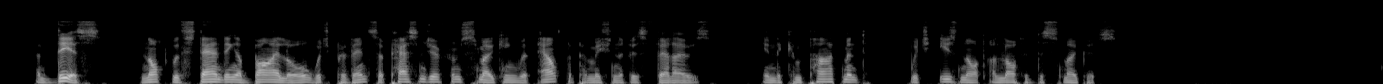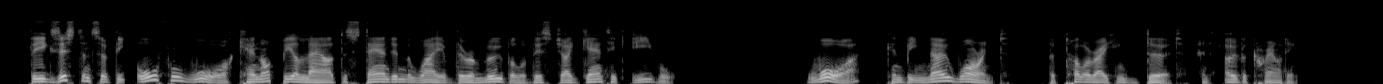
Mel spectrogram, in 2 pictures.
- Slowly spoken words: Yes, slow, 125 wpm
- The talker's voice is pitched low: Yes, low, 105 Hz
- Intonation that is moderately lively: Yes, average, 3.9 semitones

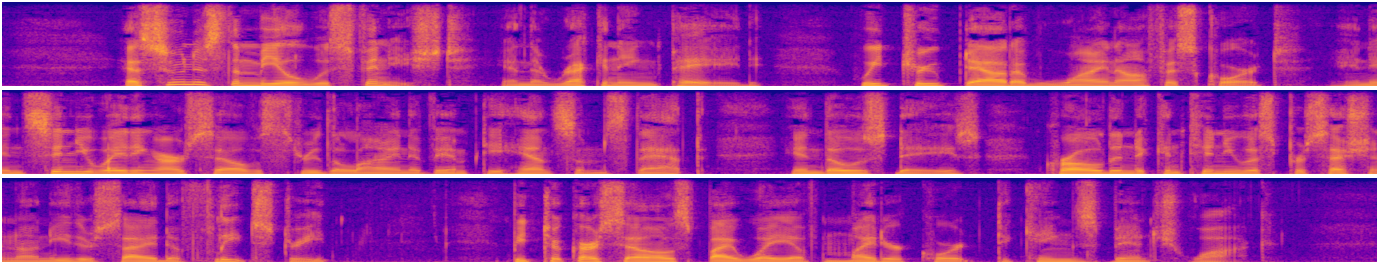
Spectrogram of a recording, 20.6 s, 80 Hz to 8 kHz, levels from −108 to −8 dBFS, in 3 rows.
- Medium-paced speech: Yes, average, 155 wpm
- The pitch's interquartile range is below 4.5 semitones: Yes, average, 3.4 semitones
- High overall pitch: No, low, 125 Hz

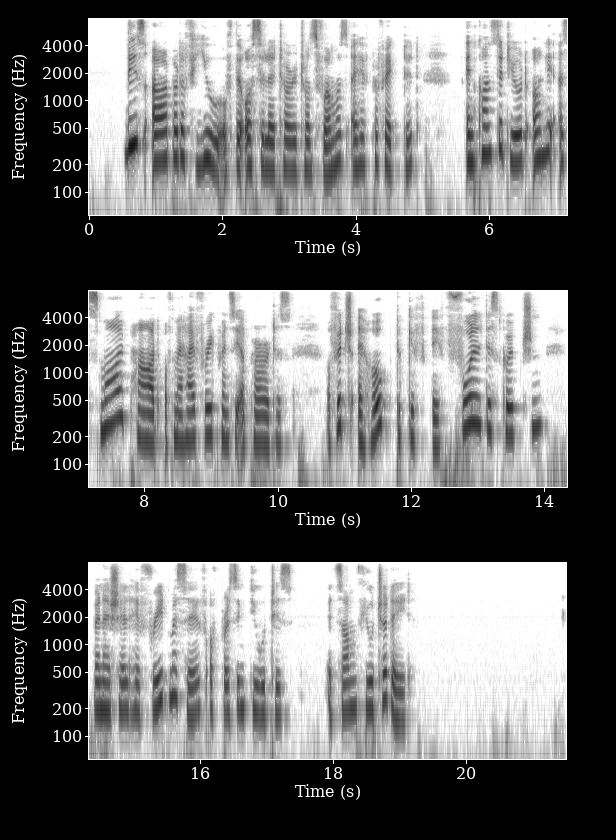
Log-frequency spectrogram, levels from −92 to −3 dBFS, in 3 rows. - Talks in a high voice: Yes, high, 195 Hz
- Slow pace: Yes, slow, 130 wpm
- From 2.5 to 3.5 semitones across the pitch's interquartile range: No, average, 4.4 semitones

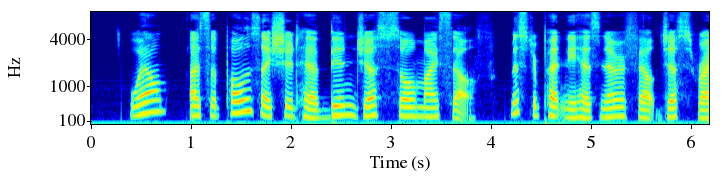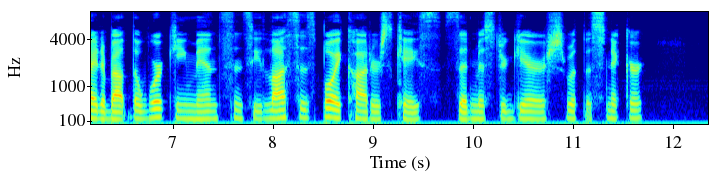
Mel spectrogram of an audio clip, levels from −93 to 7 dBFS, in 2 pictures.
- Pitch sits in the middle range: Yes, medium, 165 Hz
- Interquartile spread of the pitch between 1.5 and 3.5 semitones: No, average, 4.8 semitones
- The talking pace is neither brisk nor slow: Yes, average, 160 wpm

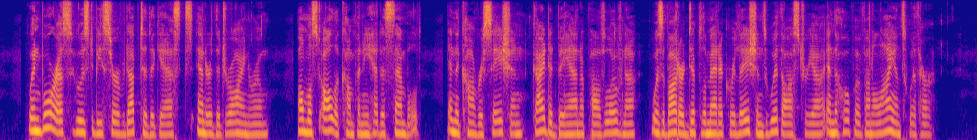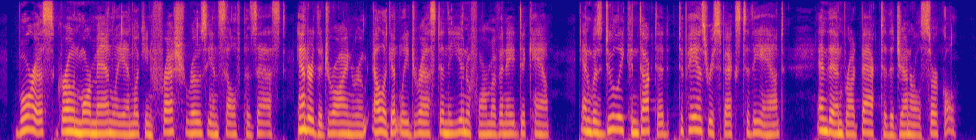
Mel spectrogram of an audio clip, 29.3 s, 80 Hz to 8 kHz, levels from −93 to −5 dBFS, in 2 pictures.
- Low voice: No, medium, 180 Hz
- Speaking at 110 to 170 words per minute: No, average, 180 wpm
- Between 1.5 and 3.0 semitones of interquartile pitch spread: Yes, narrow, 2.4 semitones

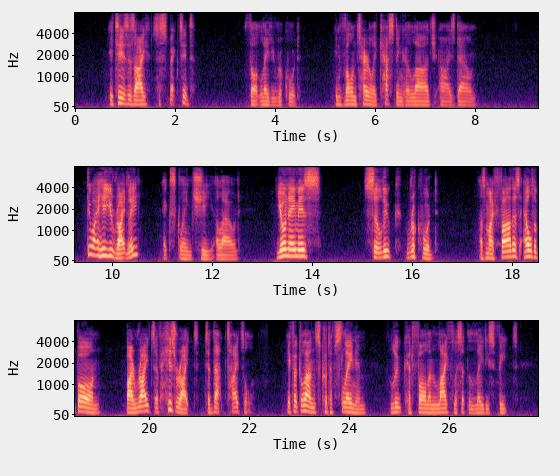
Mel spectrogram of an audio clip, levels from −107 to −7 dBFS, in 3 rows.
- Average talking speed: No, slow, 125 wpm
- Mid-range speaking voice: No, low, 130 Hz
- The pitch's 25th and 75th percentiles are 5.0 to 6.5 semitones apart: Yes, wide, 5.5 semitones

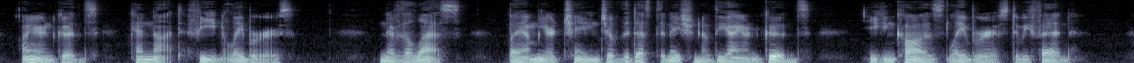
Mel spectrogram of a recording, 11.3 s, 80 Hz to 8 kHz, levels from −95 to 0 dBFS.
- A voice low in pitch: Yes, very low, 90 Hz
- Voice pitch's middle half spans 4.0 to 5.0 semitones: No, average, 2.8 semitones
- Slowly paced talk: Yes, slow, 130 wpm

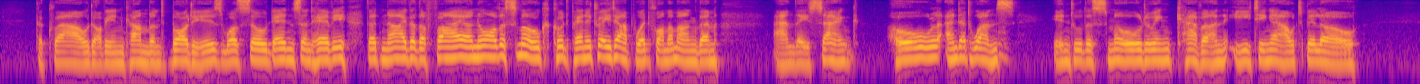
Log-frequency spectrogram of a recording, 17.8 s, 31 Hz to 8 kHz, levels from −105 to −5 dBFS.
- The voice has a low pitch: No, medium, 150 Hz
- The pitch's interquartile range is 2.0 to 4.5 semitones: Yes, average, 3.5 semitones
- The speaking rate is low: Yes, slow, 125 wpm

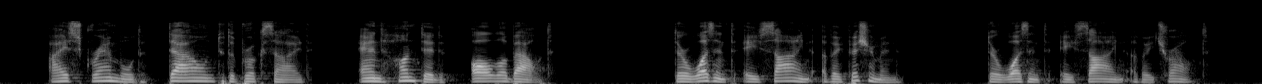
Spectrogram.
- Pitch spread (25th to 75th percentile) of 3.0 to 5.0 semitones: Yes, average, 4.2 semitones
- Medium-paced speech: No, slow, 115 wpm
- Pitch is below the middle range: Yes, low, 130 Hz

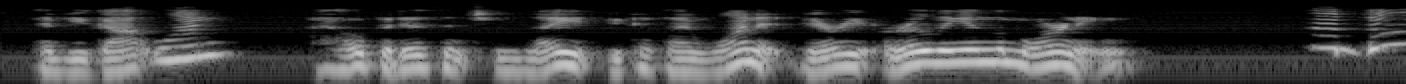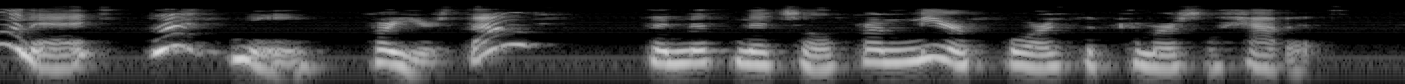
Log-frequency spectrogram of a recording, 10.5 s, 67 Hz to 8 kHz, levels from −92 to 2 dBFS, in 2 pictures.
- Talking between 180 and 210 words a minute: Yes, average, 195 wpm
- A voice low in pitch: No, high, 205 Hz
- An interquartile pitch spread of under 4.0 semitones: No, wide, 5.6 semitones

